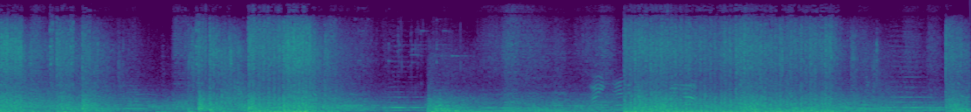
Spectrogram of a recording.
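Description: Heavy gunfire hammers a Rifleman squad in the Company of Heroes video game amid grenade fighting, with dense overlapping rifle and machine-gun bursts and explosions in a loud continuous barrage.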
